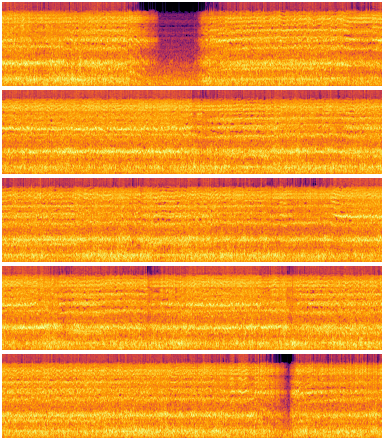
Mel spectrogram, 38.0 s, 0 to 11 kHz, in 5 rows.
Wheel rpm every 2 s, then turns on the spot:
220, 90, 160, 220, 210, 210, 220, 220, 220, 220, 230, 220, 220, 210, 220, 210, 230, 190, 180.
none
